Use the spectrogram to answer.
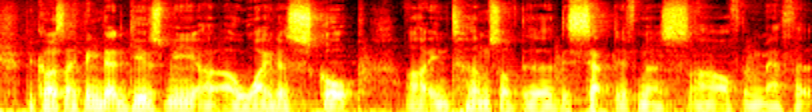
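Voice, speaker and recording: Amid noticeable background noise, a man races along at a very fast pace with fairly even intonation. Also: fairly low pitch for a man. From Singapore. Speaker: magic product reviewer. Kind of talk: casual review chat to camera. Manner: hesitant, many fillers.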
